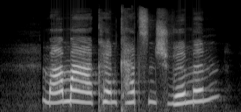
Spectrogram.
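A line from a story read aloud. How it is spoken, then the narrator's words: Shouted. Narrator (German): schreit Karlchen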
